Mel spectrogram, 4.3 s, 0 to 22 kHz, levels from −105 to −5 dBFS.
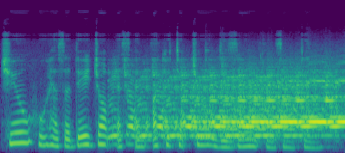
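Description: From 1.34 s to the end of the speech, a feedback howl builds: a tone near 700 Hz swells until it sits about 12 dB above the speech, with the loop repeating roughly every 0.4 s. Two devices on the same call share the room, so each trip from microphone to loudspeaker and back adds level, and the loop narrows onto the frequency it favours. Ordinary echo repeats and fades; here the repeats grow and never break off.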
